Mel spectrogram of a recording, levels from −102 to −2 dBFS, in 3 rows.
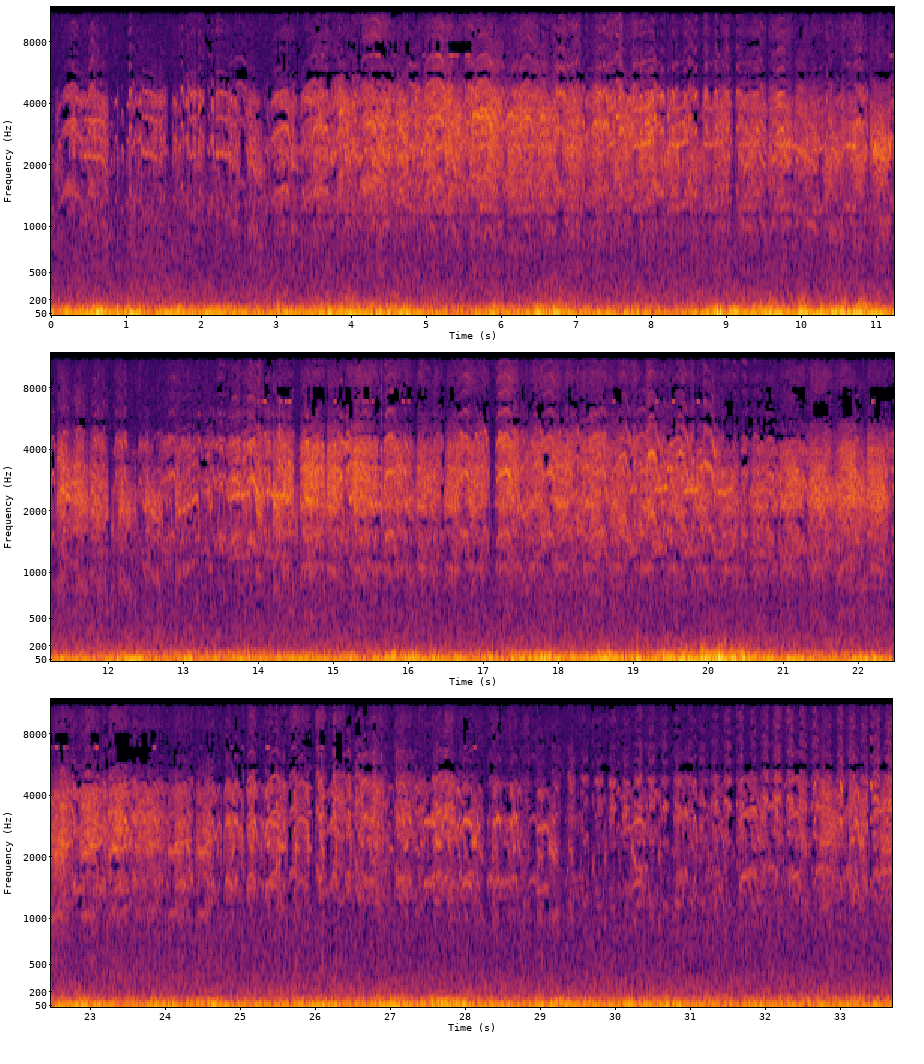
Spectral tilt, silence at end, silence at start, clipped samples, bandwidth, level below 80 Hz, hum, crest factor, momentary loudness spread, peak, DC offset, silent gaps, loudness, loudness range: -3 dB/octave; 0 s; 0 s; under 0.1%; 11 kHz; -24 dBFS; none; 18 dB; 8 LU; -6 dBFS; under 0.1%; none; -27 LUFS; 5 LU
